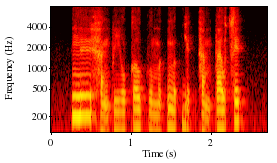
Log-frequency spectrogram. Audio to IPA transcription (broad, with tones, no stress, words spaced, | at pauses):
ŋyː˥ hɐ˨˩ŋpiː˨wko˧wkʷɐ˨m ʊ˥k̚ ŋʊ˨˥k̚jɪ˨˥k̚hɐ˨˩m pɐ˧wt͡sɪ˥k̚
